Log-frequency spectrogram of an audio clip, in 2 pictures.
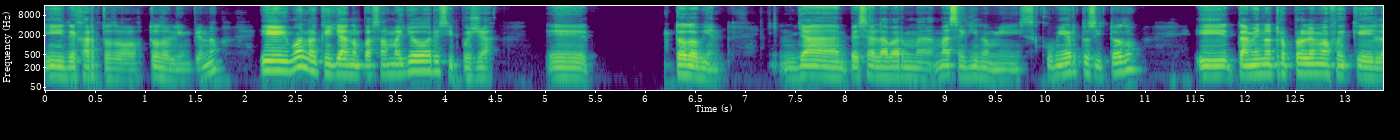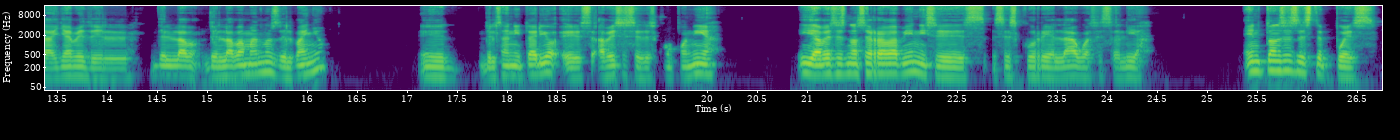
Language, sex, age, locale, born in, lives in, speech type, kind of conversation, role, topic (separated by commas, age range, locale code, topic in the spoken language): Spanish, male, 20-24, es-MX, Mexico, Mexico, conversation, podcast, guest, ¿Cómo se reparten las responsabilidades con la persona con la que vives?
